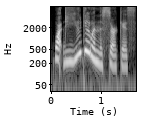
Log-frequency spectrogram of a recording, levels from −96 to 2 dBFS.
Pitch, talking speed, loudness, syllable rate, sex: 250 Hz, 245 wpm, -19 LUFS, 5.3 syllables/s, female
